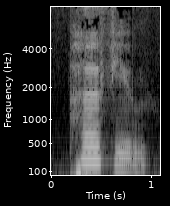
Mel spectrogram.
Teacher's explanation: Perfume has two syllables, per-fume, and the first syllable is stressed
